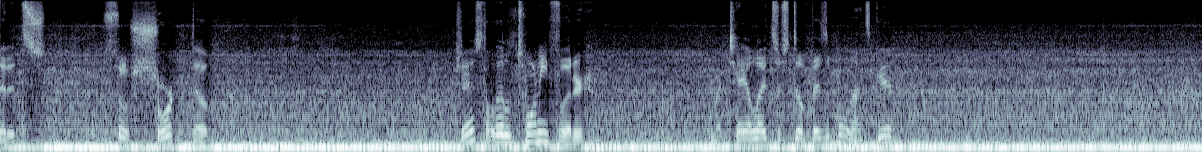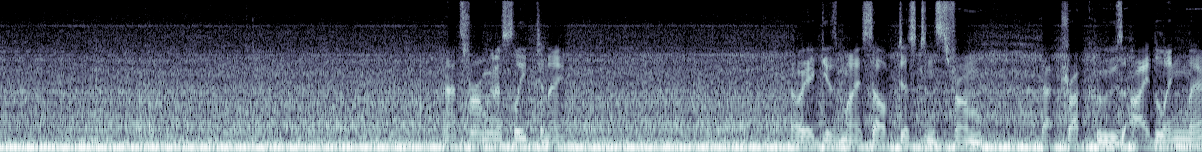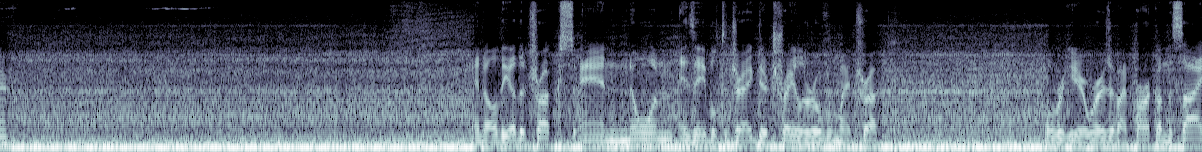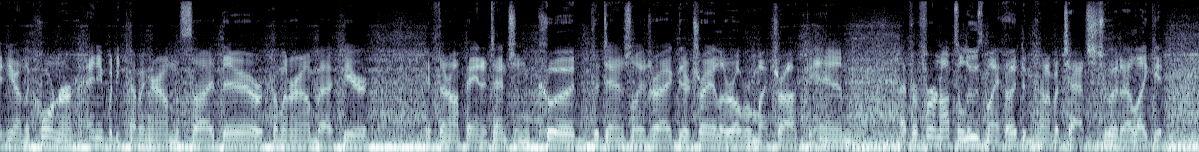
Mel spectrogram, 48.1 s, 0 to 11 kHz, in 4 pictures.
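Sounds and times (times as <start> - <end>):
diesel engine idling: 0.0 - 48.0.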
